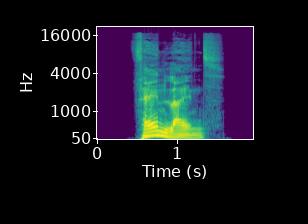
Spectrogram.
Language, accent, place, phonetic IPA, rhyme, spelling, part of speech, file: German, Germany, Berlin, [ˈfɛːnlaɪ̯ns], -ɛːnlaɪ̯ns, Fähnleins, noun, De-Fähnleins.ogg
- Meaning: genitive of Fähnlein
